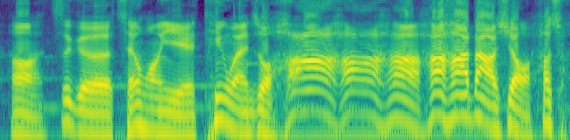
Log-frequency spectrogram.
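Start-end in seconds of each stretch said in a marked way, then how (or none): 2.0-4.0 slow, high booming god's laugh; hearty laugh. A narrator's reading. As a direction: let out a big slow laugh. (城隍爷哈哈大笑)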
